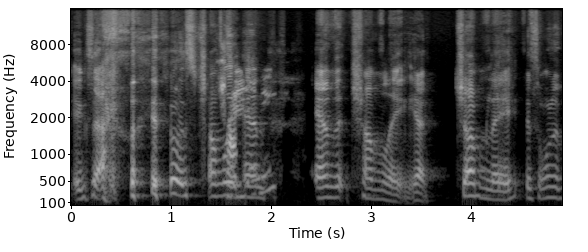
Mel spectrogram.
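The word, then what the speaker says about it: Cholmondeley: which one was it it is it is pronounced trembly very good even though it looks like charmandli charmandali exactly and the Chumley yeah Chumlee is one of those weird things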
